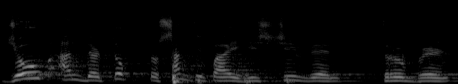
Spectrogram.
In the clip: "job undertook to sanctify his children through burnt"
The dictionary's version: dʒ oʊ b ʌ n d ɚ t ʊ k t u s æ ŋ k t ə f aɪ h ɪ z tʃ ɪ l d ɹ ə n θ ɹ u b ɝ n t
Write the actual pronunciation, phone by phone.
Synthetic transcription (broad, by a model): dʒ oʊ b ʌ n d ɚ t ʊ k t u s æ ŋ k t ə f aɪ h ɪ s tʃ ɪ l d ɹ ə n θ ɹ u b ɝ n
